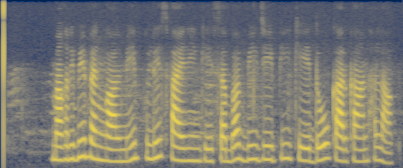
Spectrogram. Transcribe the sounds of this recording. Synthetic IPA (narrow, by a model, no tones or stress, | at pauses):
mɐɣɾɪbibɛ̃ːŋɡaːlmẽpʊlɪsfaːɪɾɪ̃ŋɡkesɐbəbːiːd͡ʒeːpiked̪oːkaːɾkaːnhɐlaːk̚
